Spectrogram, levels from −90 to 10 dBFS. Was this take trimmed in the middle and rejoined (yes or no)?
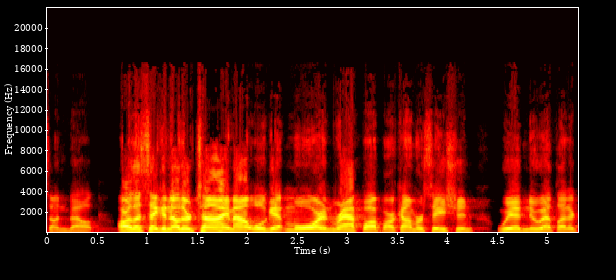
no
